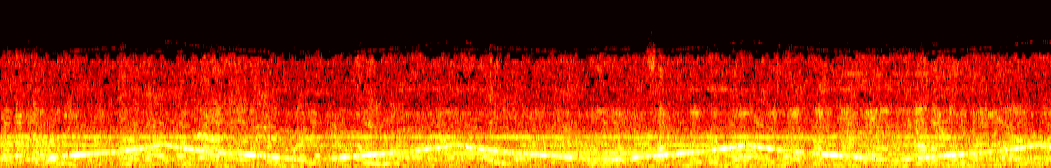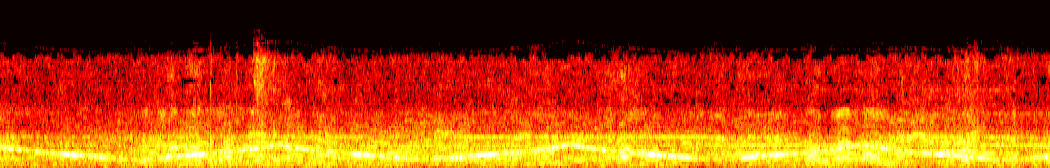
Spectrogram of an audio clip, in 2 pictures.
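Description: A siren wails, rising and falling at a steady pace.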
